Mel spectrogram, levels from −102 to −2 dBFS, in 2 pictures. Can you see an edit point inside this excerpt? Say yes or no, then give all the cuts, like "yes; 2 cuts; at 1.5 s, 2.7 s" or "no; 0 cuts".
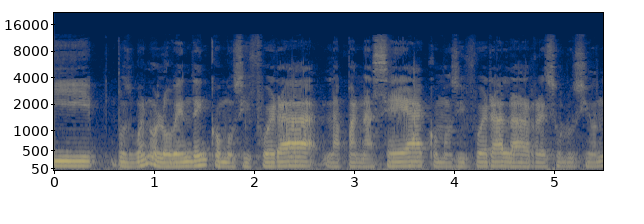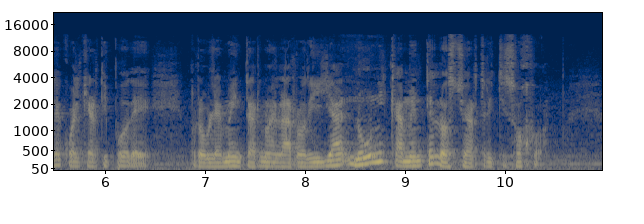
no; 0 cuts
